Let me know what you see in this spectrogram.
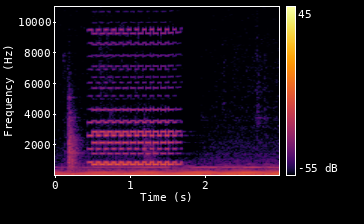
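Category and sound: household object, landline telephone ringing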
